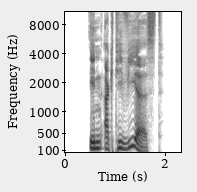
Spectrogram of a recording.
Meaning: second-person singular present of inaktivieren
- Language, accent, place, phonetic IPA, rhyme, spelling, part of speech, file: German, Germany, Berlin, [ɪnʔaktiˈviːɐ̯st], -iːɐ̯st, inaktivierst, verb, De-inaktivierst.ogg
